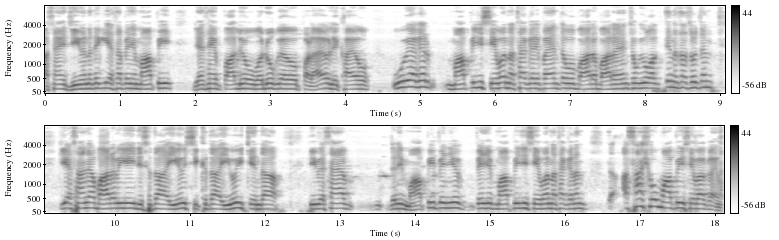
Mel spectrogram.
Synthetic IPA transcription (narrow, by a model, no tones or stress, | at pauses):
ɐsãked͡ʑiːʋənt̪ekiɐsãp̬ɐ̃ɦɪ̃ɲd͡ʑemaːpid͡ʑɐ̃ːɪ̃s̬ãːkʰepaːlijoʋɐɗokɐjopɐɽ̤aːjolɪkʰaːjo | ʊɦeɐɡəɾmaːpid͡ʑiːseːʋanɐt̪ʰakɐɾepaːjənɪ̆t̪ɐʊɦeɓaːɾɓaːɾaːɦɪnɪ̆t͡ɕʰõːkioɐɡt̪enɐsãsoːt͡ɕənɪ̆kiɐsãɲd͡ʑaɓaːɾbʱɪɦoiɗɪsə̃nd̪aɪɦoisɪkʰnd̪aɪɦoit͡ɕɐ̃ːn̆d̪aː | kiɐsã | d͡ʑɐɗɪ̃maːpipɐ̃ɦɪ̃epɐ̃ɦɪ̃ɲd͡ʑemaːpid͡ʑiːseːʋanɐt̪ʰakɐɾənɪ̆t̪ɐɐsãʃoːmaːpiiseːʋakaːjṵ̃ː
